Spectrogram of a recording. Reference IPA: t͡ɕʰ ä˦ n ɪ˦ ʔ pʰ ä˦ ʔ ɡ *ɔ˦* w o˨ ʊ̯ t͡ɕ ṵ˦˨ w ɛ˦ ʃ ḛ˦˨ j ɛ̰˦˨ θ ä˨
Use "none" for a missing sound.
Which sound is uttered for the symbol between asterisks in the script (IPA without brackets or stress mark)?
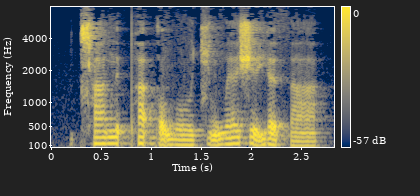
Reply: ɔ̰˦˨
